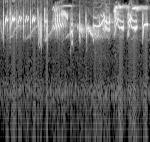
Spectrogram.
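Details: A quick series of high repeated chirps from a Eurasian siskin runs into a scratchy, buzzy twitter with thin whistled notes.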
